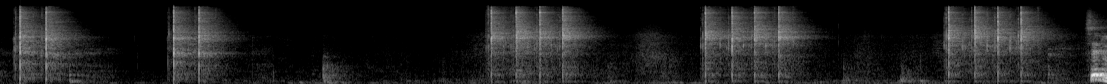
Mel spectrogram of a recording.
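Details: Sharp, crisp pops in rapid clusters of three to four during ASMR chiropractic spinal adjustments of a woman who came in for knee pain; joint cavitation (cracking) during spinal manipulation.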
